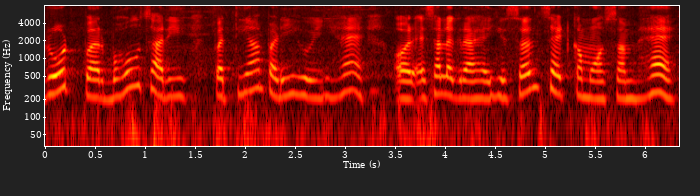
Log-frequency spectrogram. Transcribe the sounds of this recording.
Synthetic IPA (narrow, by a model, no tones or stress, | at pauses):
ɾoːɖpɐɾbɐɦʊt̪saːɾipɐt̪ːijãpɐɽ̤iɦuiɦɛ̃ɔːɾɛːsalɐɡɾaɦaɦɛjesɐnsɛːʈkamɔːsəmɦɛː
